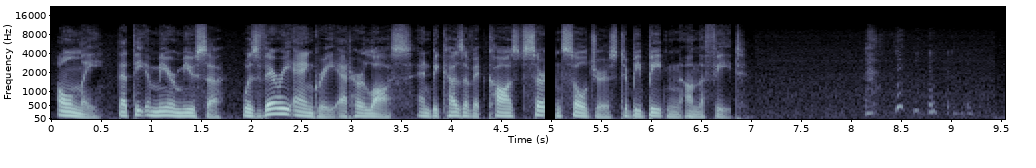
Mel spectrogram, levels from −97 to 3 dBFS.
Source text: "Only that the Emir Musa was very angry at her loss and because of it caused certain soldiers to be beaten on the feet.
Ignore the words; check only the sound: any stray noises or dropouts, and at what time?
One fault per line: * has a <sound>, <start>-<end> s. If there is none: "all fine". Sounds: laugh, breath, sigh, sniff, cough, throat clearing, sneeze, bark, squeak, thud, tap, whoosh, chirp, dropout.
* has a dropout, 4.9-5.0 s
* has a laugh, 8.1-9.2 s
